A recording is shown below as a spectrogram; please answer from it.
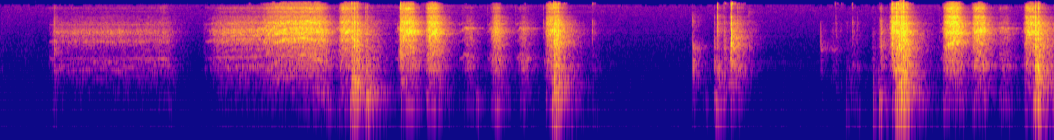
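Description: Cordless drill-driver running a wood screw through a wooden mounting block into the wall stud. The motor runs steadily at first, then louder, with its pitch bending as the screw bites. A run of short, sharp clicks and knocks follows in clusters through the second half.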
